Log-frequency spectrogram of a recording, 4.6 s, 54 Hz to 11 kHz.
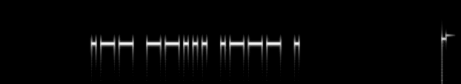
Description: Morse code, heard as a keyed tone, about 23 wpm, 700 Hz. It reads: W7JE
